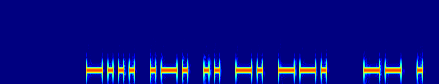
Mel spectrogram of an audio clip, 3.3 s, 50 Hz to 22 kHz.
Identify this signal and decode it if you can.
Morse code, heard as a keyed tone, about 30 wpm, 700 Hz. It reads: BRING ME
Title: Sentences from Top 1000 Words - Review Part 3 - 30wpm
